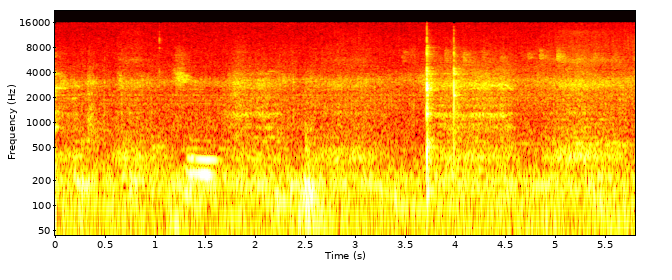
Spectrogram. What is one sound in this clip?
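Beer pours and fizzes into a glass.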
